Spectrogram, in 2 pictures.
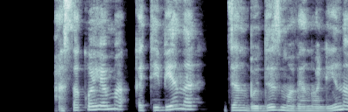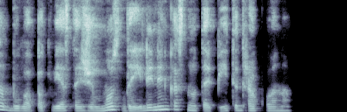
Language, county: Lithuanian, Kaunas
